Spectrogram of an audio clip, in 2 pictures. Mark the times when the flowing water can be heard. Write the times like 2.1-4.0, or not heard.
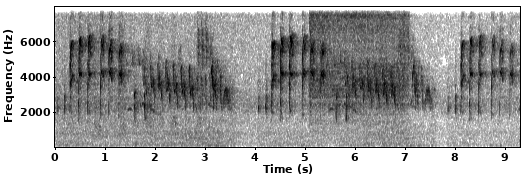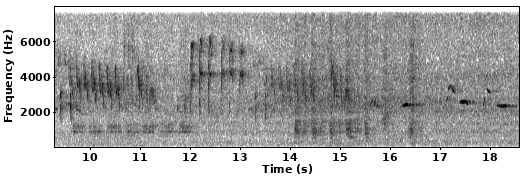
0.0-18.5.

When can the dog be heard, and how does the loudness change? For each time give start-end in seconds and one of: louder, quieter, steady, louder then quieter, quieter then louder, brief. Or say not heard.
not heard.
